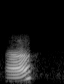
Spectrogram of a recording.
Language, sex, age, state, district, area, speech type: Assamese, male, 60+, Assam, Darrang, rural, conversation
